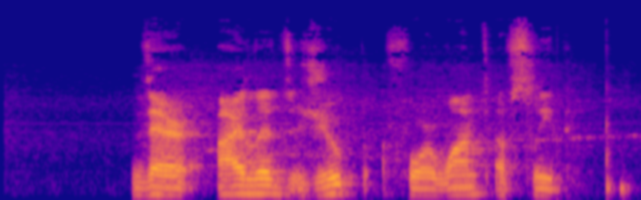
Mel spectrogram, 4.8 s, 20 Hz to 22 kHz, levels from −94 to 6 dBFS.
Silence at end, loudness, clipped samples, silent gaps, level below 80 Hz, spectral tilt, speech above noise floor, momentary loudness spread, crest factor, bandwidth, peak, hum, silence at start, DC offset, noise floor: 0.1 s; -20 LUFS; under 0.1%; none; -64 dBFS; -4.5 dB/octave; 52 dB; 17 LU; 20 dB; 15.5 kHz; -2 dBFS; none; 1 s; under 0.1%; -72 dBFS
